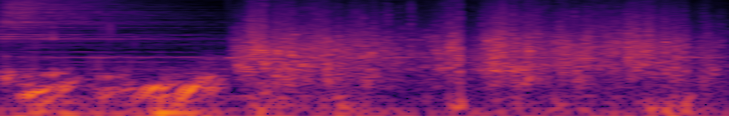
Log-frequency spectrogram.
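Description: A few short, low calls from Betty the Whale, back from a search around the Pflugerville Ocean, sweep upward over the first second, then give way to a steady rushing wash of water that fills the rest, moderately loud.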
